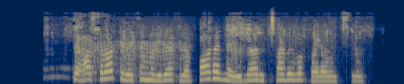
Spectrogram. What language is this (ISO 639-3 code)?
pus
